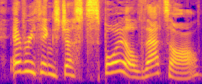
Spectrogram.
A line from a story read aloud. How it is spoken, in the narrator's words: Jane cried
